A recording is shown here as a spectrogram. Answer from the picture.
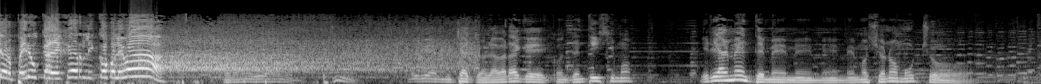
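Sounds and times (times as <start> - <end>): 
speech: 0.1 - 2.6, 4.1 - 6.4, 7.0 - 9.9
applause and ovation: 1.6 - 4.9.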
